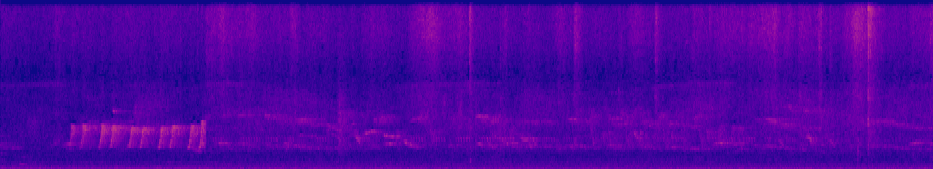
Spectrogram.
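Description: Outdoor ambience: a steady low background noise with small birds chirping here and there. About a second in, a quick pulsed trill of some seven even notes lasts under two seconds.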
